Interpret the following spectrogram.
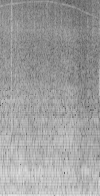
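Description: Semi truck's diesel engine running as the truck drives slowly, heard from inside the cab as a steady low drone with road noise.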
